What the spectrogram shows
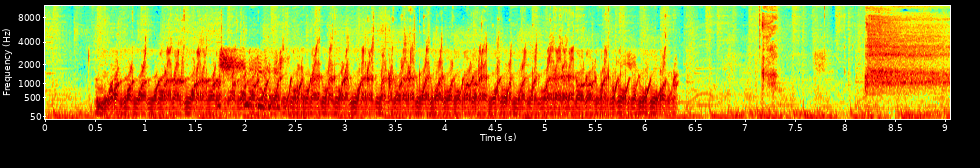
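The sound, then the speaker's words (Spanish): A long, loud gargle bubbles steadily for about six seconds with a low, throaty rattle, then breaks off into a short spitting splash and a few softer wet sounds. “¿Se escupimos? Ok, ya quedó.”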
